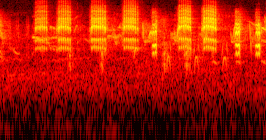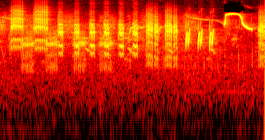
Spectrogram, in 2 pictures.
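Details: Sedge warbler song: a fast, scratchy chatter of harsh rasping notes in rapid succession, varied and churring, ending with a clear rising-then-falling whistled note.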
